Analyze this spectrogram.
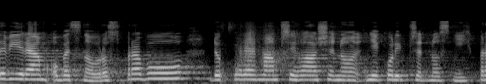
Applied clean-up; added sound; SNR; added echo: neural separator model SepFormer DNS4.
